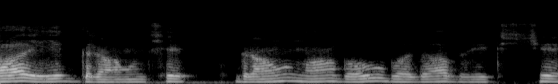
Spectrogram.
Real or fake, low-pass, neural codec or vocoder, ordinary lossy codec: fake; 7.2 kHz; codec, 16 kHz, 4 kbps, FreqCodec, smaller model; none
